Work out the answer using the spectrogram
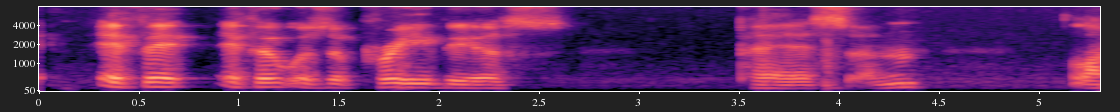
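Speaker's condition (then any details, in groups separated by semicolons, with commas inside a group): Motor neurone disease; terminal, no cure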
